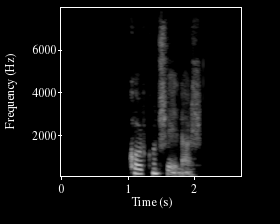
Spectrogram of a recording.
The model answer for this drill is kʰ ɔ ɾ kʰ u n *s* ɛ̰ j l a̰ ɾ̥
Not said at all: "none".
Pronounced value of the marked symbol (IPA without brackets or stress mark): ʃ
